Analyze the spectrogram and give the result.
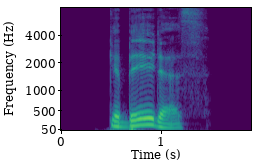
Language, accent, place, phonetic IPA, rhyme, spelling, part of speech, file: German, Germany, Berlin, [ɡəˈbɪldəs], -ɪldəs, Gebildes, noun, De-Gebildes.ogg
- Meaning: genitive singular of Gebilde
